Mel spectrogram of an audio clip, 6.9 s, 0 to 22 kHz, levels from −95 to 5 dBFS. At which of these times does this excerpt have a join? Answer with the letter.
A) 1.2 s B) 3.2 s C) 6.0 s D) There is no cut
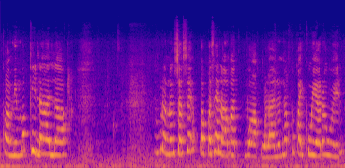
B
